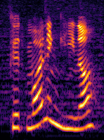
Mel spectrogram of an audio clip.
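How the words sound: It is said in an imitation of Hina's voice.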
